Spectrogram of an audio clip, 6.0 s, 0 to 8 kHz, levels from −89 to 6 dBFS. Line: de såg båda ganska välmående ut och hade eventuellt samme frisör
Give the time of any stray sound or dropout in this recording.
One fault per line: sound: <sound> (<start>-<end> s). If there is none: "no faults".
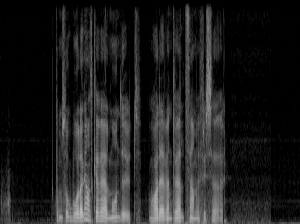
no faults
